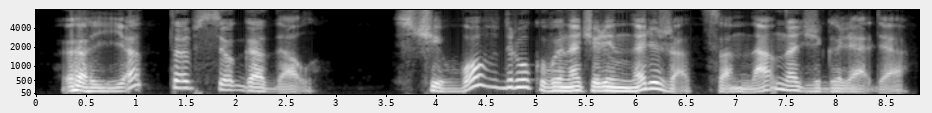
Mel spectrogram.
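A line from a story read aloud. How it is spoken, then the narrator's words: Coarse chuckle. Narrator (Russian): Грубо хохотнул он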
